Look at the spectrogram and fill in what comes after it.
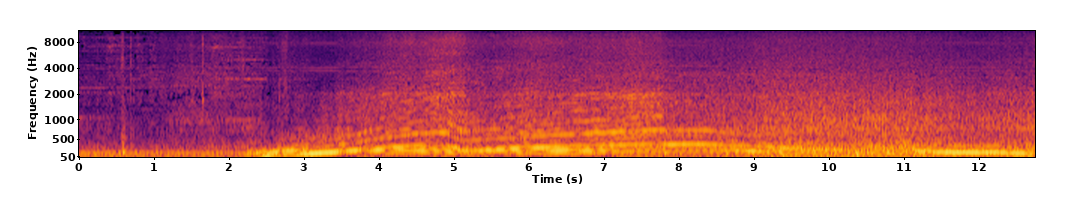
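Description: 2012 Chevrolet Camaro 3.6-litre V6 with an aftermarket exhaust (high-flow cats, X-pipe, ZL1 mufflers, and an exhaust leak the owner notes), heard from inside the cabin. It idles, then accelerates hard from a standstill about two seconds in, its pitch climbing. The pitch drops sharply at about five seconds as the automatic upshifts, climbs again, then sinks slowly and steps down once more near the end.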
